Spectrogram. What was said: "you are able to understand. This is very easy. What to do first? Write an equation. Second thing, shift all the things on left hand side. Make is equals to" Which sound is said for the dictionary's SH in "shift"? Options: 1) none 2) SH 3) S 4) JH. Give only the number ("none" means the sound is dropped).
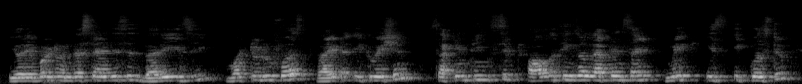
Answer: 3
